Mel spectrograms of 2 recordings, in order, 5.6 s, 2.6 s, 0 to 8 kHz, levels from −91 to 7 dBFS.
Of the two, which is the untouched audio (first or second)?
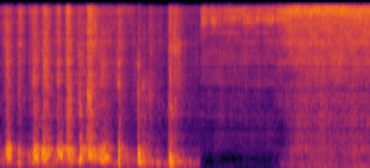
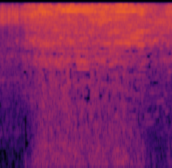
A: second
